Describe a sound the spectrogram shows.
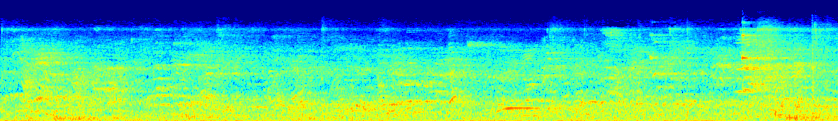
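Many people chatter throughout a large echoing gym.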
